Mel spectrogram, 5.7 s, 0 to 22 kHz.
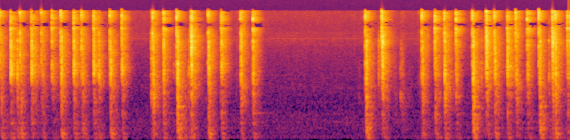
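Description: Fingertips press the black plastic keycaps of a backlit mechanical computer keyboard in fast typing taps, giving a run of crisp, bright clicks with very little low end. About 33 keystrokes come in two bursts separated by a silent pause of roughly a second before the typing picks up again.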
